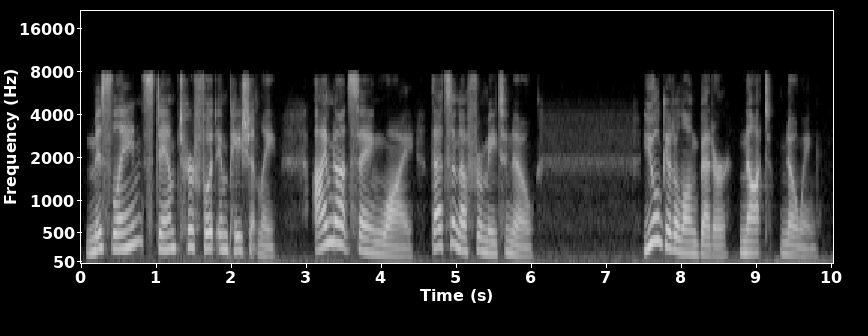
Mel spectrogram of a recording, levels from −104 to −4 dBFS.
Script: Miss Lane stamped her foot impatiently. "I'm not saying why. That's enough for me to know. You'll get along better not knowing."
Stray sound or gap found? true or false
false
